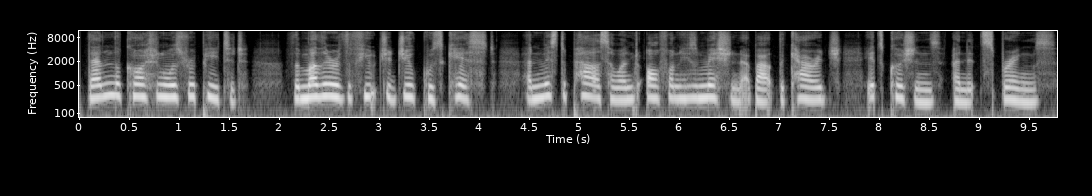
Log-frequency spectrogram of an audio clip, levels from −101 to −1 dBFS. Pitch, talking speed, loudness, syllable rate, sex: 235 Hz, 180 wpm, -21 LUFS, 5.1 syllables/s, female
